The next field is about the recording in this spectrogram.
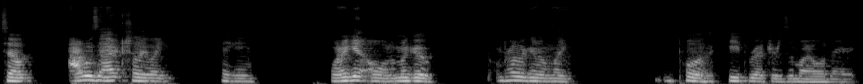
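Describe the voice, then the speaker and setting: A man's voice: on the high side, steady tone, normal speed, long pauses, darkish tone, poor audio. A man co-hosting a podcast in casual chat, brash, profane and joking. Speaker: podcast co-host.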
